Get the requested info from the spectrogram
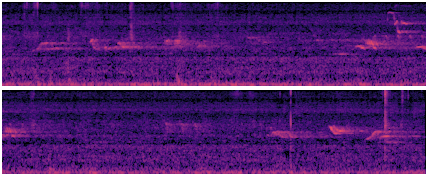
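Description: Near silence with faint bird chirps: short, high notes in three brief clusters.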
